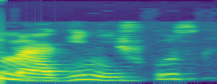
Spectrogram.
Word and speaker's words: magníficos: E magníficos é como se eu pronunciasse também um G-U-I, mag, mas não tem.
